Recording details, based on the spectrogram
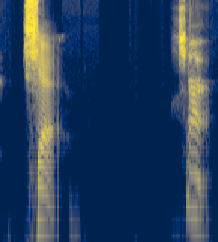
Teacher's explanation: makhrajnya dari tengah lidah yang kita Arahkan ke langit-langit dia punya sifat tafasyi menyebar udara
